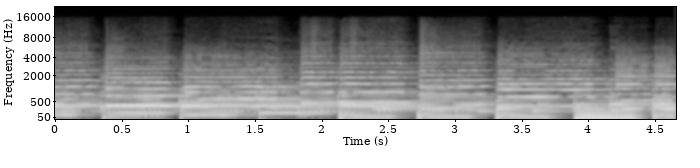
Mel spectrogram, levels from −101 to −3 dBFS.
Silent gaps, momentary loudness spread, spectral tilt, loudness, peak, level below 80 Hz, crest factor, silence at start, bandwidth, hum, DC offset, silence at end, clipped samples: none; 2 LU; -6.5 dB/octave; -19 LUFS; -4 dBFS; -30 dBFS; 14 dB; 0 s; 12 kHz; none; under 0.1%; 0 s; under 0.1%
